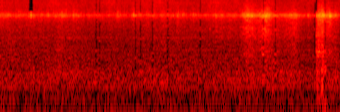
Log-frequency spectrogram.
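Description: Faint kitchen handling noise over a steady hiss: a light rustle about three seconds in and a short click at the end, as gloved hands handle food.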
